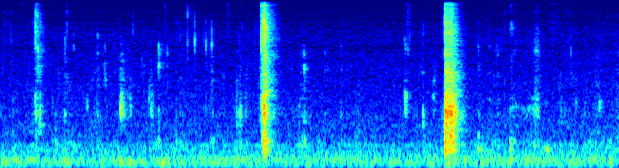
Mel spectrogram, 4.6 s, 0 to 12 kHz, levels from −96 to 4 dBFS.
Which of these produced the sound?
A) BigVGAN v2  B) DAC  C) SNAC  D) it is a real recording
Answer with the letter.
D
